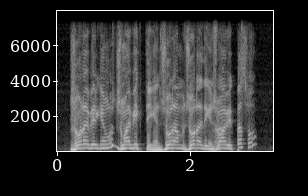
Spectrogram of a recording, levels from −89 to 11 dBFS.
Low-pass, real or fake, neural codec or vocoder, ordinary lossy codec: 7.2 kHz; real; none; none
